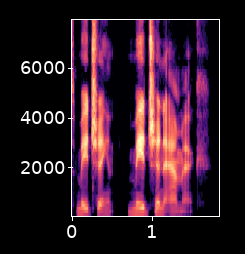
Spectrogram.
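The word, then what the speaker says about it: Mädchen Amick: I'm probably going to butcher pronunciation, but it's Maidchen Amick. – Oh, that's right.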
